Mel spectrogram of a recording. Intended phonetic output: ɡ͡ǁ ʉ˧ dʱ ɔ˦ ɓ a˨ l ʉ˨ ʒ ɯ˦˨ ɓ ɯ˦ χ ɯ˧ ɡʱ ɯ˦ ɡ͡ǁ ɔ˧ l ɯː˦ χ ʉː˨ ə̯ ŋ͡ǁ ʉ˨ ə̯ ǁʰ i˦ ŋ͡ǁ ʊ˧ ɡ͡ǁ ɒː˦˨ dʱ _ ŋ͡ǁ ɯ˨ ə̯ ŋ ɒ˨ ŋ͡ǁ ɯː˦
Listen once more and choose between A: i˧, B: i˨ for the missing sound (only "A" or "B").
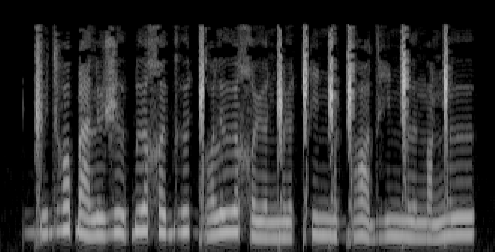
A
